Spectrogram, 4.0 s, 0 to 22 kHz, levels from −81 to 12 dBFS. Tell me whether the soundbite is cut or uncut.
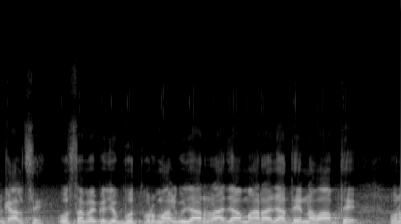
uncut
